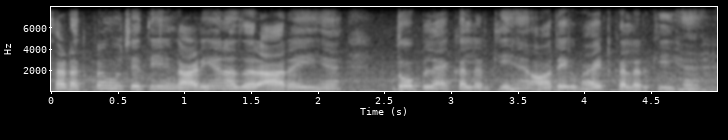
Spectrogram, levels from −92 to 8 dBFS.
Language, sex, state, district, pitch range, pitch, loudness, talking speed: Hindi, female, Chandigarh, Chandigarh, 230-255 Hz, 245 Hz, -18 LUFS, 225 wpm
